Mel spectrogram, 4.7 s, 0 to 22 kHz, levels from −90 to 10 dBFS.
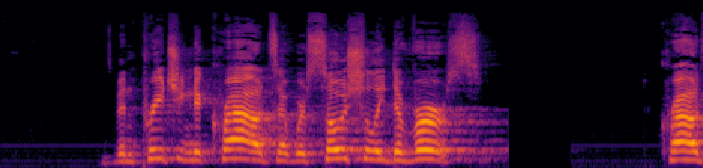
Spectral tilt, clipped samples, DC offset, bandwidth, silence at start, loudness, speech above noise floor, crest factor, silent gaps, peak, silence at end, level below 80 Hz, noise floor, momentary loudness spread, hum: -3 dB/octave; under 0.1%; under 0.1%; 15 kHz; 0.8 s; -18 LUFS; 56 dB; 18 dB; 3.40-3.79 s; -2 dBFS; 0 s; -72 dBFS; -74 dBFS; 17 LU; none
